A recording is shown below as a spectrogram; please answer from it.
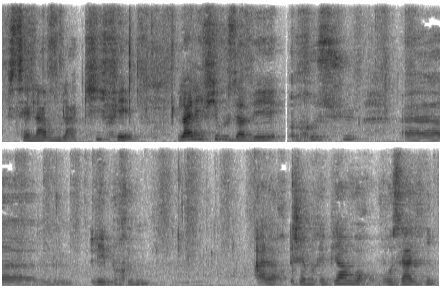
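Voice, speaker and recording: There's slight background noise as a woman in her thirties films a casual vlog for her followers, talking to them constantly as she goes from indoors to the car and shops. She speaks at a measured pace, with a medium pitch and fairly even intonation.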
